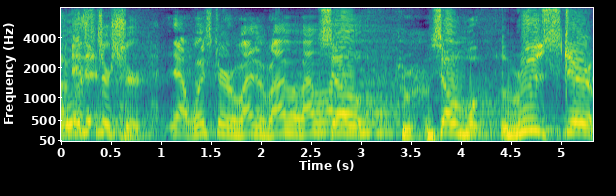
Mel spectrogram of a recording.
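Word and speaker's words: Worcester: what is it wer wait is it like wer shirt yeah wer so so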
